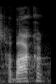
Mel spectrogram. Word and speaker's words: Habakkuk: One of Jeremiah's contemporaries was a man called Habakkuk. Apparently the right way to pronounce that is Habakkuk, but that sounds so wildly pretentious I refuse to use it.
